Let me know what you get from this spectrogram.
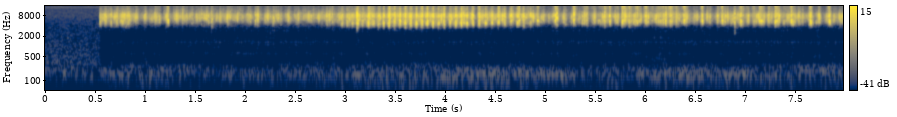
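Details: {'text': 'Common green grasshopper at Tschenn, Italy, 19 August 2019, starting abruptly into a high, hissing, rapidly pulsed ticking that grows louder midway and continues with slightly uneven strokes over a faint low hum.'}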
